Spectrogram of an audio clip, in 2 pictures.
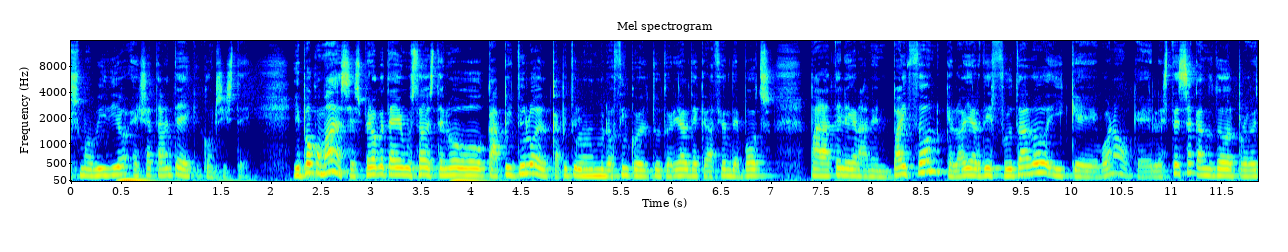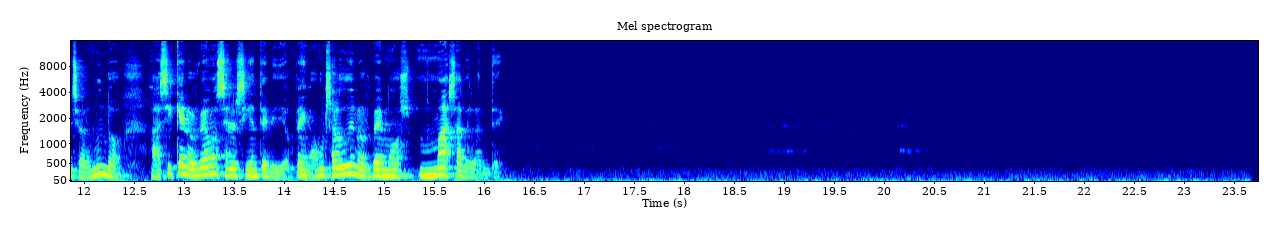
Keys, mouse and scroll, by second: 17.6 click, 22.4 click, 23.6 click.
